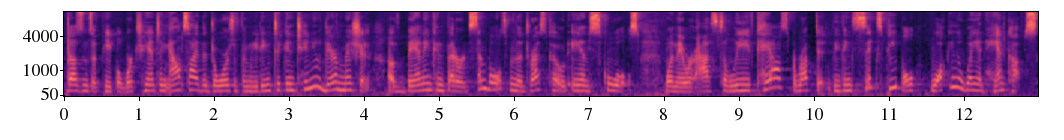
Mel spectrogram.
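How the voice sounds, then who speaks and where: A woman's fairly high, a normal speaking voice, with lively intonation, a moderate pace and very even loudness. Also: hardly any pauses. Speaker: news anchor. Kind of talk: TV news anchoring.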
